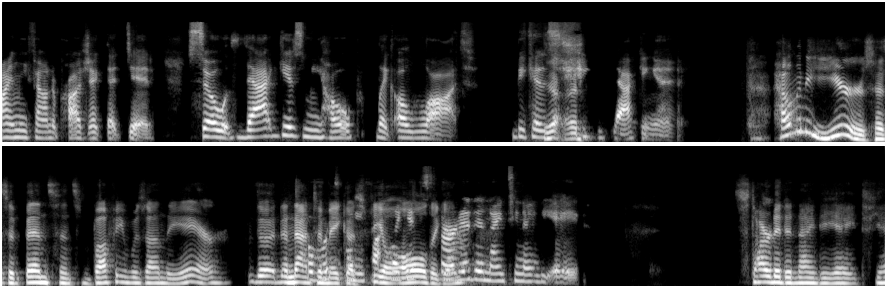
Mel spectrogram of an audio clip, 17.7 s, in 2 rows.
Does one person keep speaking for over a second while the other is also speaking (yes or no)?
yes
